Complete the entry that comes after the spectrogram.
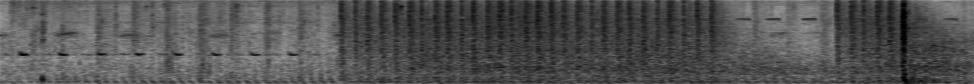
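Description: Rapid gunfire in Hell Let Loose Vietnam, a war video game, comes as steady bursts of repeated automatic shots with a few single sharper cracks, moderately loud and continuous throughout.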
